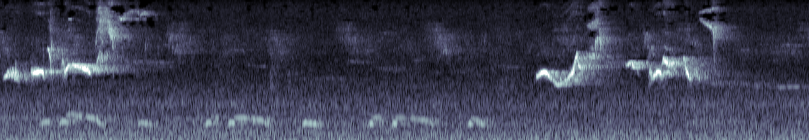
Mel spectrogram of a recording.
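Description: Birds chirping: a burst of high, sweeping chirps right at the start and another about five and a half seconds in, with softer, lower calls in between.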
